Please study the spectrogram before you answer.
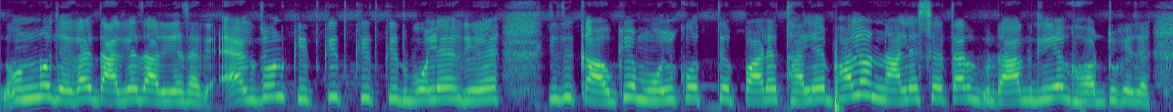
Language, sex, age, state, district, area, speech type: Bengali, female, 18-30, West Bengal, Paschim Medinipur, rural, spontaneous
